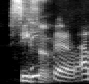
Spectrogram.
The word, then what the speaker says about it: Sifu: Sifu.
